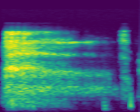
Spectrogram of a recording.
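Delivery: normal talking voice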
